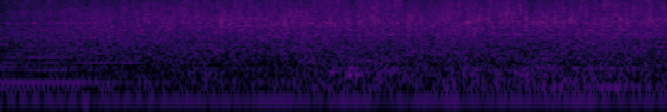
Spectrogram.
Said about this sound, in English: Back in the rear of the plane, Tina Mucklow peers out the window as the minutes creep by. The rain against the windows has increased. If they ever land and take off again, it could be in the middle of a storm.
